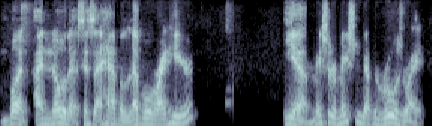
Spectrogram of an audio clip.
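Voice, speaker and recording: A trading instructor with a mid-range, darkish, slightly rough voice talks at a moderate pace in an animated way. Over a screen share he chats casually, calls his viewers "you guys," and mutters to himself while drawing. The audio is lo-fi with no echo.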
